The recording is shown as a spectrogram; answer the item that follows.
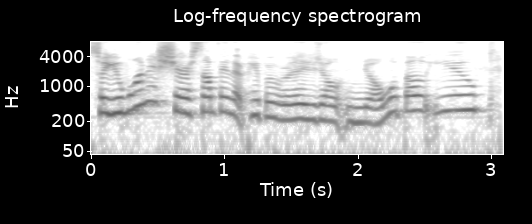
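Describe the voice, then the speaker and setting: Her tone is enthusiastic, with very wide pitch swings. The woman talks at a very fast pace. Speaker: business productivity specialist and meeting facilitator. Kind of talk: tutorial. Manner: occasional pauses and word switches. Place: studio. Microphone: lapel.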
